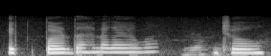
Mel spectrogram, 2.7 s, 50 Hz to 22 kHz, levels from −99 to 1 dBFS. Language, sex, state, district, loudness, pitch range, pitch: Hindi, female, Bihar, Patna, -17 LUFS, 230-270 Hz, 235 Hz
